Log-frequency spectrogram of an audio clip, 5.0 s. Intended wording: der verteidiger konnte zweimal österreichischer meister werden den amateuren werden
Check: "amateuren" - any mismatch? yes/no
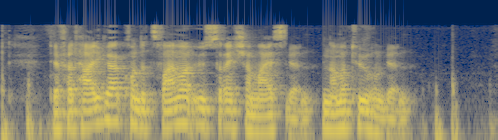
no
